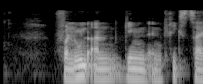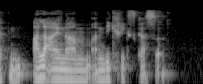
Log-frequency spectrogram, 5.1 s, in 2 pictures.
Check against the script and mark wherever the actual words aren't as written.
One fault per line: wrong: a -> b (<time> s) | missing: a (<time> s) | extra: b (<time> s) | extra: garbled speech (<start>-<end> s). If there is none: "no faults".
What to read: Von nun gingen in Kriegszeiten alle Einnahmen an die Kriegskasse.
extra: an (1.1 s)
